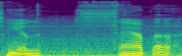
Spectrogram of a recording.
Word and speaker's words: San Saba: I was like, oh no, dude, it's pronounced San Saba, not Saba.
